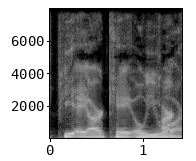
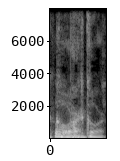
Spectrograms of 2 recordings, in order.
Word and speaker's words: parkour: know who P Park what park hour is p a r k o u r parkour parkour you everybody knows what me it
